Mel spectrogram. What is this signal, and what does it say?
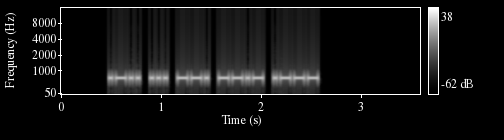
Morse code, heard as a keyed tone, about 36 wpm, 700 Hz. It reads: LSGQJ
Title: Code Groups - 5 Letter:Numbers - 35wpm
